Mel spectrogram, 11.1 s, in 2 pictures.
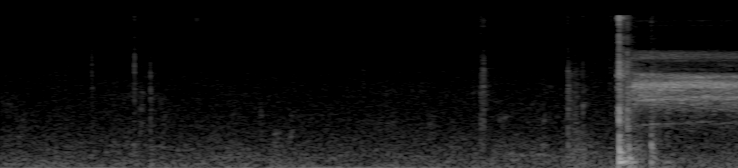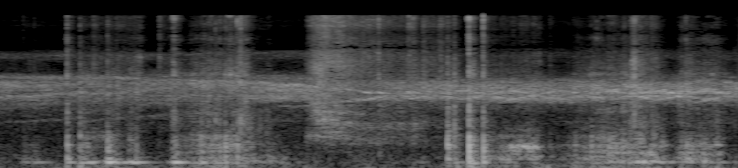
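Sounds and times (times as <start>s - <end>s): toy airplane whirring and rattling: 4.7s - 11.0s.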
